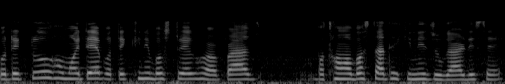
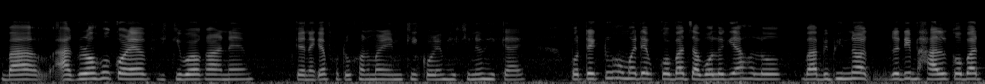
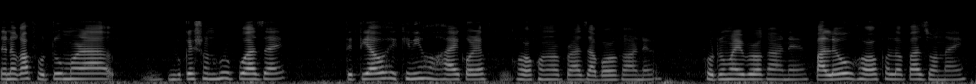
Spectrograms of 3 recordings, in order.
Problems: background sounds at intervals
